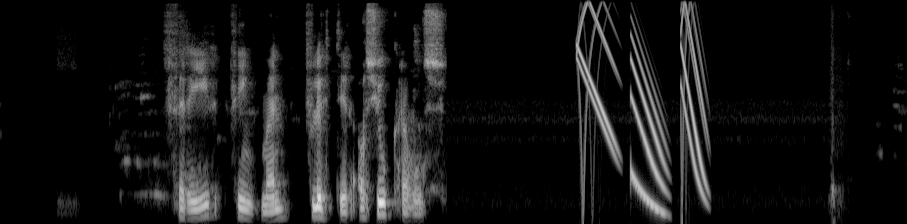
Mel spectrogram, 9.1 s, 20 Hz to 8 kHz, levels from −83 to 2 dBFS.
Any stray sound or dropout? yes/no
yes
